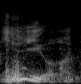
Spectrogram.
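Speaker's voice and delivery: a mother commands her son like a dog, sharp; mock dog command. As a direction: snap it like training a dog. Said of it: "she went".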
